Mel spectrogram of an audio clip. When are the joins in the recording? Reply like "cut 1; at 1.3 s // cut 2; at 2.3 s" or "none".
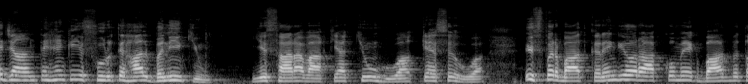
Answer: none

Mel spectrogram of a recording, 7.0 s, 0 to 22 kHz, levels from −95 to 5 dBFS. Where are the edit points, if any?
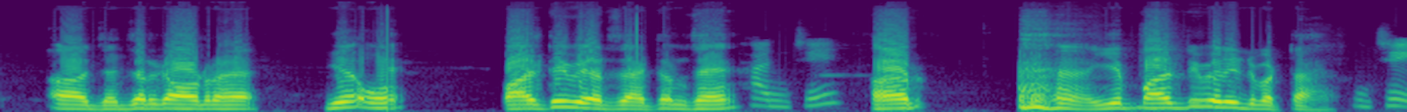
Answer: cut 1; at 1.9 s

